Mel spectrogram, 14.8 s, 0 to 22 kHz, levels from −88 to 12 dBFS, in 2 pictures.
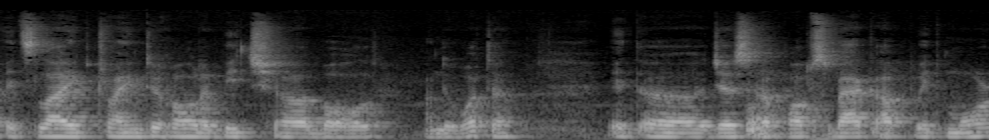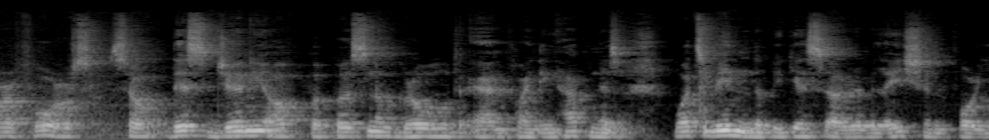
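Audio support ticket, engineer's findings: No faults found on listening; speech path normal.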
